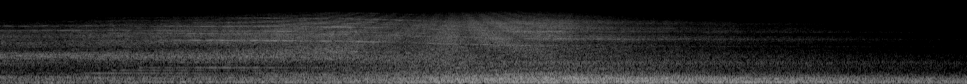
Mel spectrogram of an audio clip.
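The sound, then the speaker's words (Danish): An airplane lands at Kastrup Airport with a broad, continuous engine roar that builds to a peak mid-way and then eases slightly, with a faint whining edge high in the sound. “Da Robert lander i Kastrup Lufthavn i slutningen af januar 1997”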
